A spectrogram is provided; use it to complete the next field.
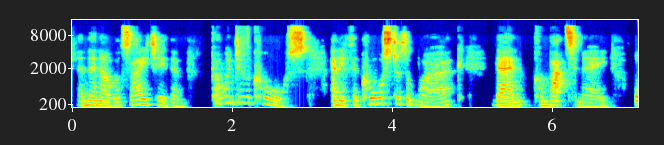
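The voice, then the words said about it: English Midlands accent. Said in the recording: “as you can tell by my accent, I'm between Birmingham and East Midlands”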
